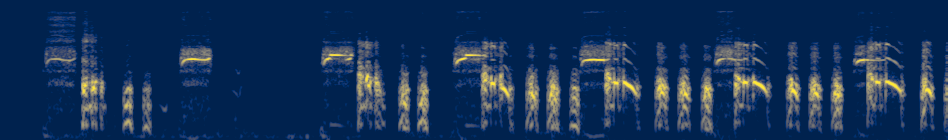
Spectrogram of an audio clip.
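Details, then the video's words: Grey francolin, known locally as irani teetar, giving loud repeated harsh notes, a high whistled note near the start of each phrase followed by rapid clipped syllables in quick bursts. "irani teetar ki awaz,irani teetar voice,grey francolin"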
